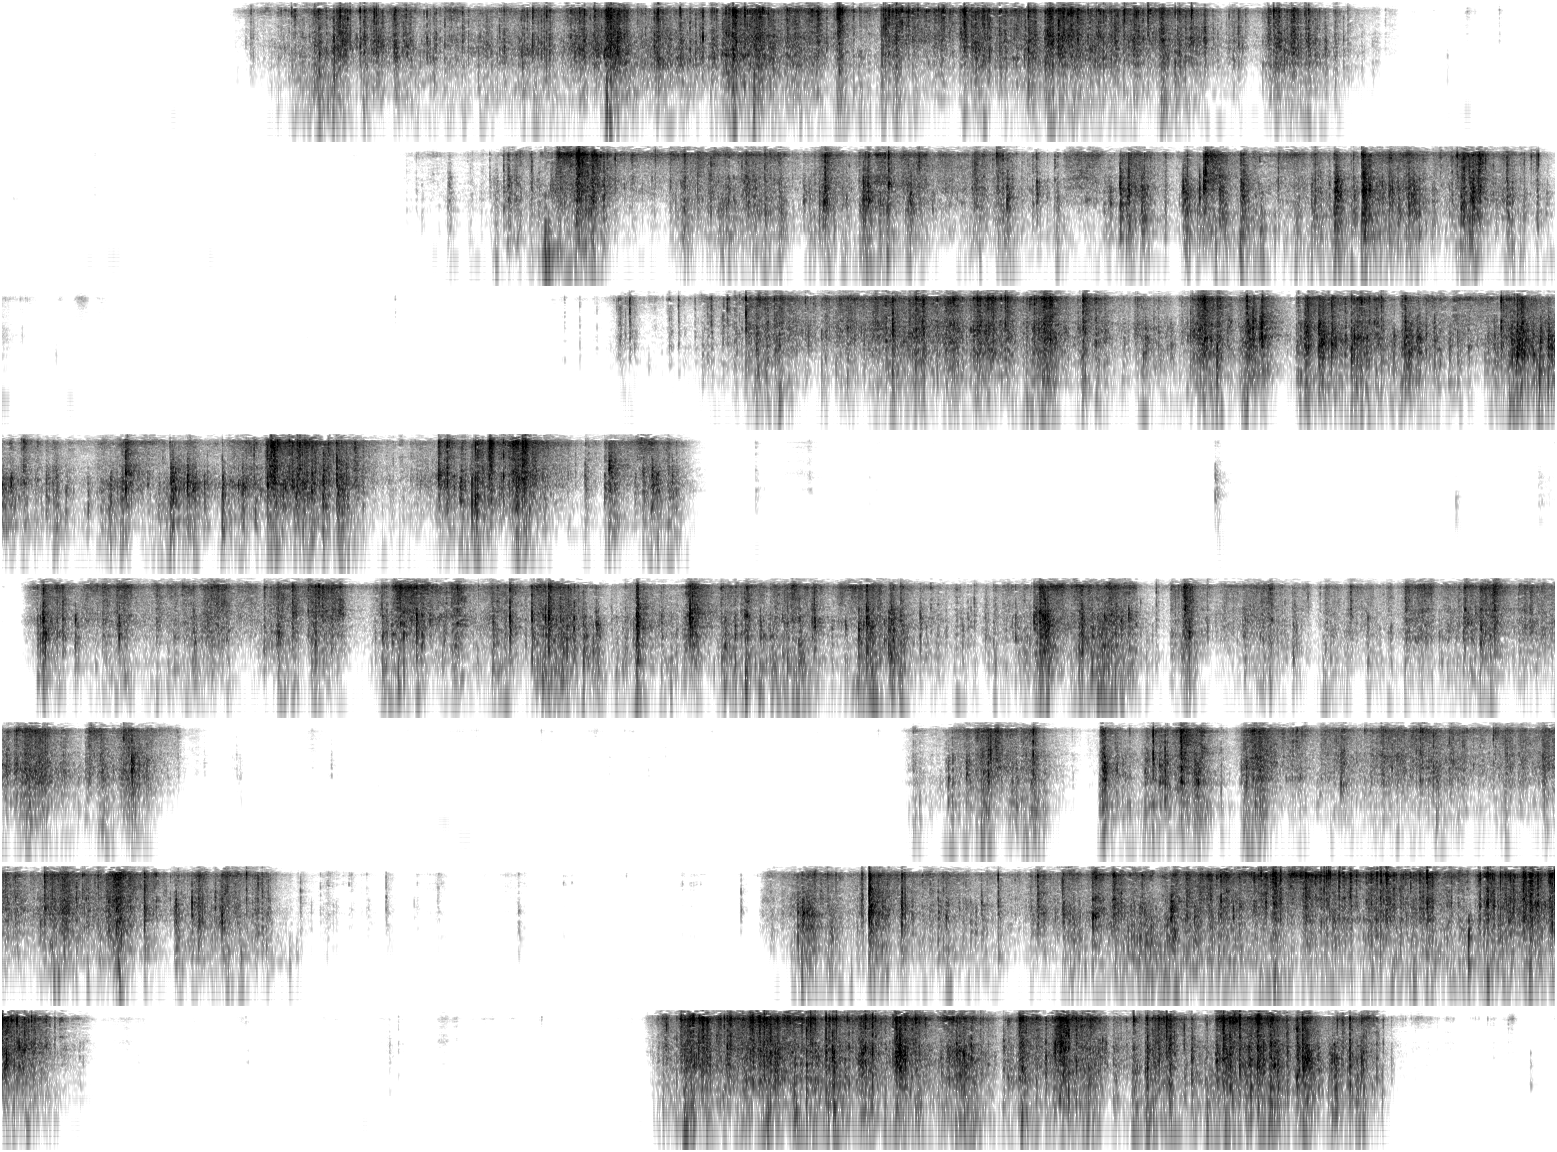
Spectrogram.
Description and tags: Leafing through papers and magazines quickly as if searching form something. Multiple options of varying lengths.
Magazine, foley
